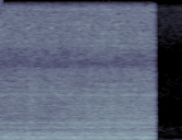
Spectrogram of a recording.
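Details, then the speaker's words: New two-burner Hell's Forge propane forge on test after assembly and leak check: steady even hissing roar from the burners, no sputter or popping, then cuts off cleanly; normal burner roar. "okay you can hear that thing burn in the background so the test ah i'm going to try that all over again"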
